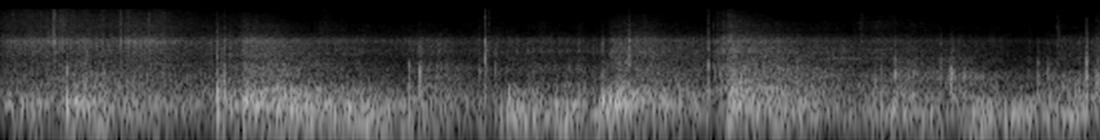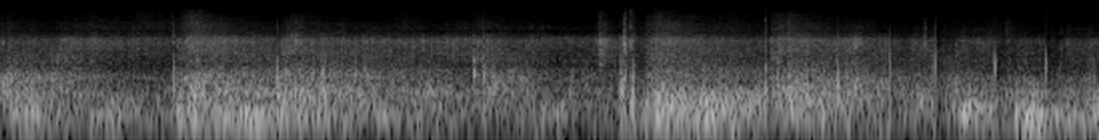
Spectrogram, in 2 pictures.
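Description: Diwali firecrackers going off outdoors, a series of sharp bangs and thuds scattered irregularly over a noisy background, some close and loud, others quieter.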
